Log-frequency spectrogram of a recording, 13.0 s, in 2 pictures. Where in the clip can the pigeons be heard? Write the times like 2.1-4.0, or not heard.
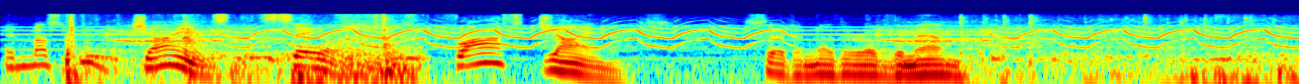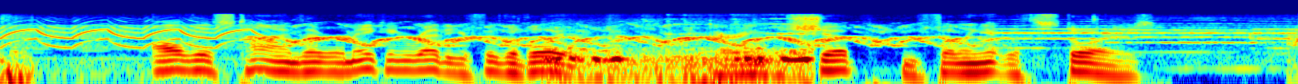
0.3-2.1, 4.8-6.7, 9.2-10.6.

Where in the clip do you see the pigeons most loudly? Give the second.
10 s.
